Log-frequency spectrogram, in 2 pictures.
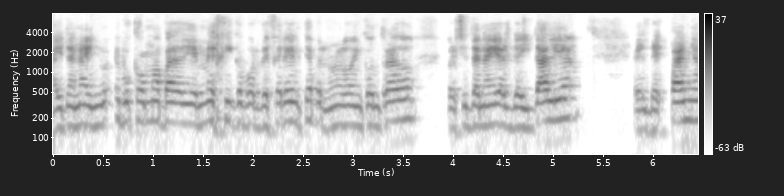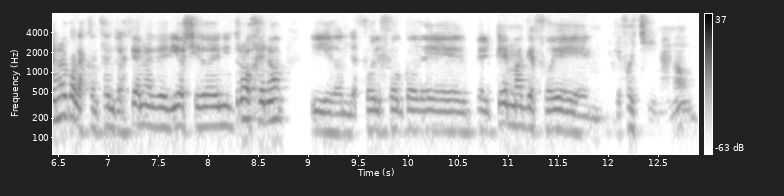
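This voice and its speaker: The pace is fairly quick. A man's pitch shows ordinary variation. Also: fairly high pitch for a man. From Spain. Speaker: agronomist and university researcher. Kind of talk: academic seminar talk. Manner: fast.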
